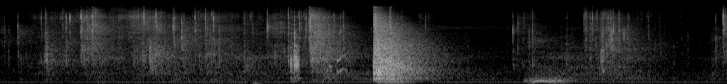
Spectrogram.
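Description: Plastic wrapper of a beef snack stick crinkling as it is worked open by hand, with one loud sudden tear a little under four seconds in, then more crinkling.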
